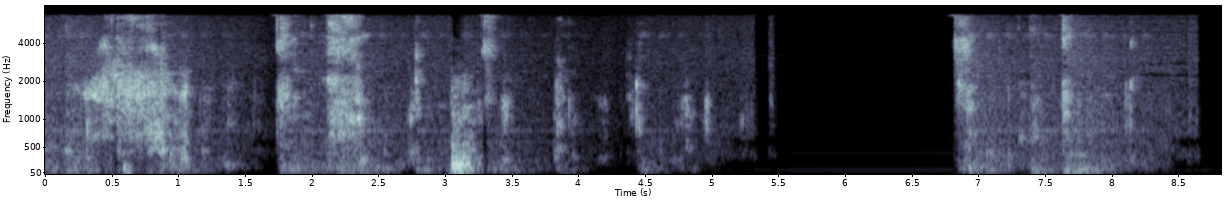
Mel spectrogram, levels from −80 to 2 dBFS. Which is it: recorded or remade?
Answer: recorded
